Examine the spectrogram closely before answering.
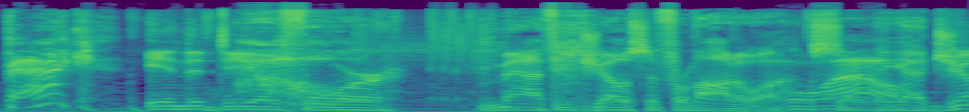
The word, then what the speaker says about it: Mathieu Joseph: And I'm just going to go with the American version of this next name in Mathieu Joseph. Yeah. Quality. Good job. It's actually pronounced Mathieu Joseph.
